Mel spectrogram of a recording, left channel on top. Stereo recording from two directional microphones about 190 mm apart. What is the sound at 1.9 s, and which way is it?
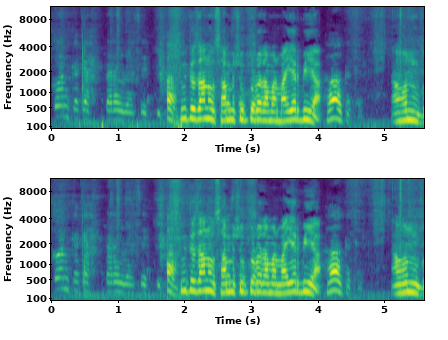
Speech, 15° left (ahead or behind).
